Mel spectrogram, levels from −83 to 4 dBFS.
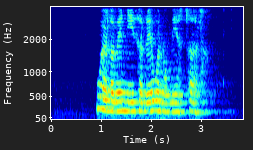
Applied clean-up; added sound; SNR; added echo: none; none; none; reverberation time 0.6 s.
